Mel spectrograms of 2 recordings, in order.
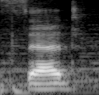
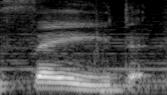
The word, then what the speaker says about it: said: past which is said remember the difference in terms of pronunciation between say and said his desk say and set a lot of people to say it he sayd does not say it would be said so let's let's write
